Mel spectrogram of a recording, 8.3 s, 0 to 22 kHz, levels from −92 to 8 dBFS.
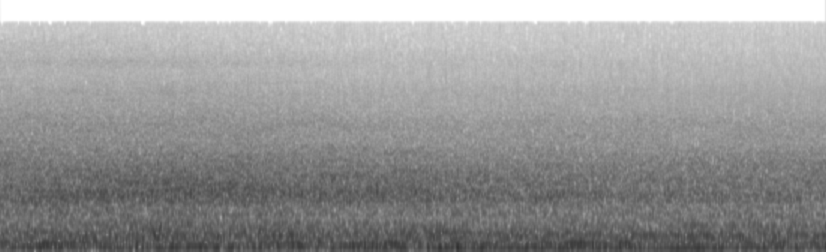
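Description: From start to finish, a mains buzz tied to 60 Hz mains sits under the sounds, roughly 15 dB below them. Sharp switching spikes, of the kind a dimmer, rectifier or unshielded run lets in, arrive twice per cycle, so harmonics stack from 60 Hz well into the kilohertz range. That gives a steady, raspy, edged tone rather than the smooth, low, near-sinusoidal drone of plain hum, which lacks those upper harmonics.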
